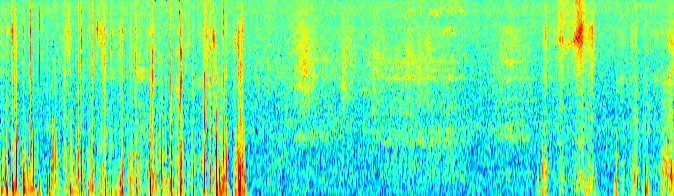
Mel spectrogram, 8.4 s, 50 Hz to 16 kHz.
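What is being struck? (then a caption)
Silicone microphone ears. Fingertips rub and tap the silicone ears of a 3Dio binaural microphone, mostly on one side, making dense, muffled, low thumps and scuffs for about three seconds. A near-silent pause follows, then a few scattered soft taps and rubs return toward the end.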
